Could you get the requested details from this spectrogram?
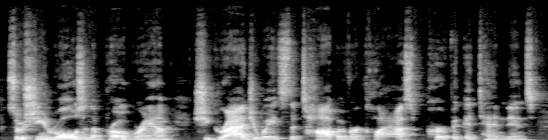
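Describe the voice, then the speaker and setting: A man's voice: on the high side, measured pace, bright, forceful tone. A man telling earnest stories as a guest in a casual webinar interview. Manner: earnest storytelling. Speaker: guest, admissions executive.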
